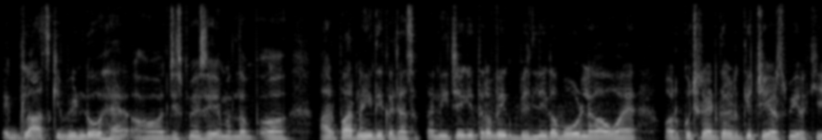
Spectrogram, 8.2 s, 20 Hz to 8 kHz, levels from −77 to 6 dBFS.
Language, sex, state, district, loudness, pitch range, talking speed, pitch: Hindi, male, Chhattisgarh, Bilaspur, -28 LUFS, 135-150 Hz, 265 wpm, 140 Hz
